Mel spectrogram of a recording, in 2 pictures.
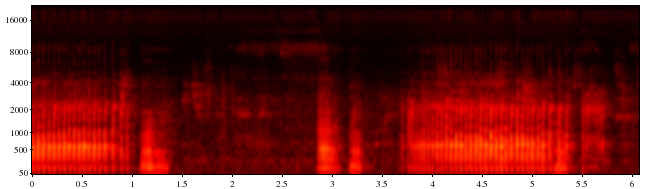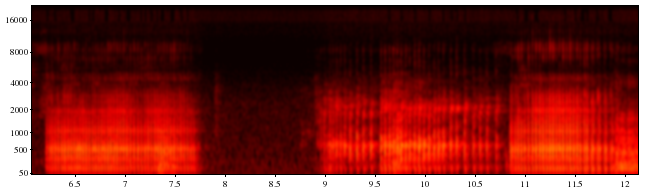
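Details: A dog with loud, rattling snores on each in-breath, about four in twelve seconds, with quiet pauses between; ordinary heavy dog snoring.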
